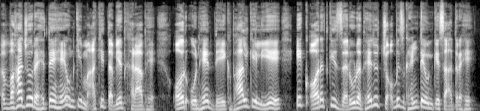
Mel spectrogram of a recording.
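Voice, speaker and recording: Casting: male actor as helpful, sympathetic brother in a moral tale; higher male voice, dry sound. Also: big pitch swings, normal speed, hardly any pauses, fairly bright tone, dry recording.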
